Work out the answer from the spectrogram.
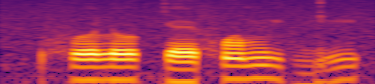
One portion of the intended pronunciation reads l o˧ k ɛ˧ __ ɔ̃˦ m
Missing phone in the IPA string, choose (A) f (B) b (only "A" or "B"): A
